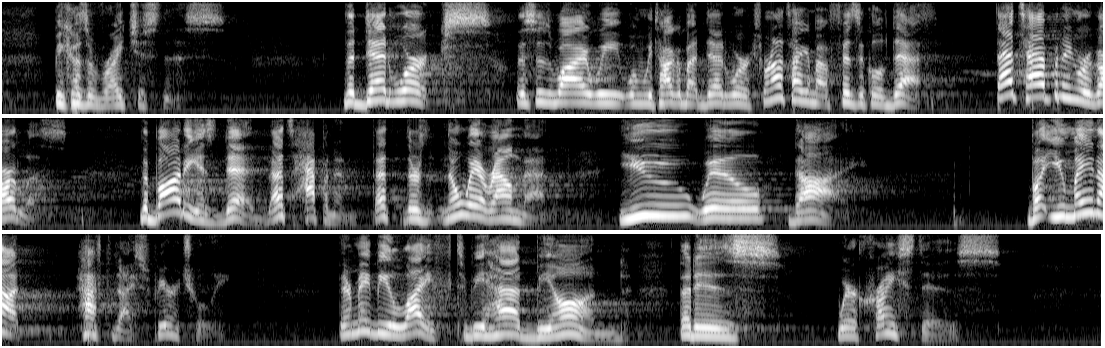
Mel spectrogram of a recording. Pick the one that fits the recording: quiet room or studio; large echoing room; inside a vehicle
large echoing room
